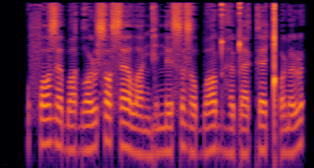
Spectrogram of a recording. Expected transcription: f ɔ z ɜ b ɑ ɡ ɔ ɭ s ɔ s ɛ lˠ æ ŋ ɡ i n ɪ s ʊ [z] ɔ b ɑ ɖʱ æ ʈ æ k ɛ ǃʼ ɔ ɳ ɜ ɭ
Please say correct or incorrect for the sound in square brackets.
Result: correct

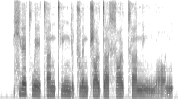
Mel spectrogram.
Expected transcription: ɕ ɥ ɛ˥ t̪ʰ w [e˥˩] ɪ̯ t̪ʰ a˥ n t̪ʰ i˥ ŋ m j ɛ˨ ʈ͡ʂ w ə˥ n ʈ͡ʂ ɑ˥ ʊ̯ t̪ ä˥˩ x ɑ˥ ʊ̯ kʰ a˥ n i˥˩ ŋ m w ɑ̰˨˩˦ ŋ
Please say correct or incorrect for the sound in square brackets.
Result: correct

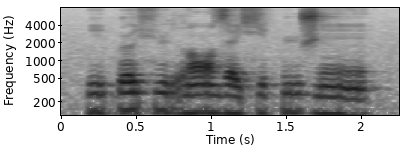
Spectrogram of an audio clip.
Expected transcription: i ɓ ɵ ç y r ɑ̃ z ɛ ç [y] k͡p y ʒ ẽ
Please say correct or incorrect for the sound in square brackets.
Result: incorrect: e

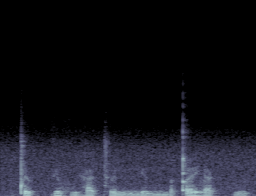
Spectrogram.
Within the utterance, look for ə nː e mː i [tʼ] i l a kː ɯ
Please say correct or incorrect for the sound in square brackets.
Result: incorrect: qʼ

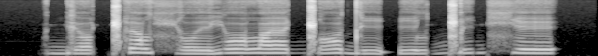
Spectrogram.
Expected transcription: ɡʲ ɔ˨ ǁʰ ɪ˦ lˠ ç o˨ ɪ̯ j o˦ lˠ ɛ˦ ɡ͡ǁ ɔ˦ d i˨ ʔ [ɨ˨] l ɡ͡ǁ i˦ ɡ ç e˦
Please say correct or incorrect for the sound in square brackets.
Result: incorrect: i˨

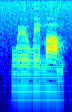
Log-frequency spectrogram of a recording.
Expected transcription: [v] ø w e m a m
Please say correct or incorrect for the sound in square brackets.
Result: incorrect: w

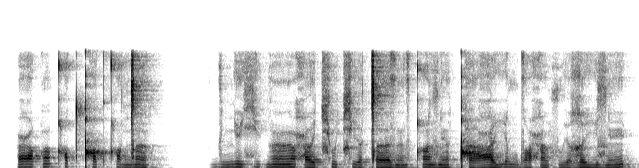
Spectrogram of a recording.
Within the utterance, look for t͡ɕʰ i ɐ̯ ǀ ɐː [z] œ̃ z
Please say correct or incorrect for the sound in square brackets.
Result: correct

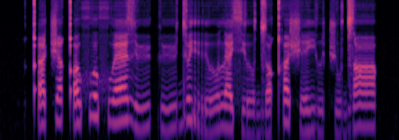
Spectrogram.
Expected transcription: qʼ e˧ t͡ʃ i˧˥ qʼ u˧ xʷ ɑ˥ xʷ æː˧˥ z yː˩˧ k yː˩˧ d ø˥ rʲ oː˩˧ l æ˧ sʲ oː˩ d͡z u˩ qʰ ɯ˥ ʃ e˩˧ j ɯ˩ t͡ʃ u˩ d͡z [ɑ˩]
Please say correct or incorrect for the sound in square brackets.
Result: incorrect: ɑ˥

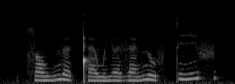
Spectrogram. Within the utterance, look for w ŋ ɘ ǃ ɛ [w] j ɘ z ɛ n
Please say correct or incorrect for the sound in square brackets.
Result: correct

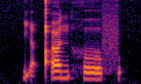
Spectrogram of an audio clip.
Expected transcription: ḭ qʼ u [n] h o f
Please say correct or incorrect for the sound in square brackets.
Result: correct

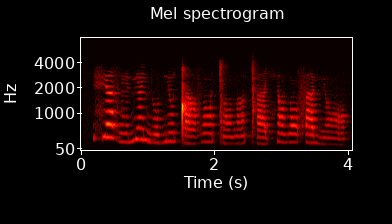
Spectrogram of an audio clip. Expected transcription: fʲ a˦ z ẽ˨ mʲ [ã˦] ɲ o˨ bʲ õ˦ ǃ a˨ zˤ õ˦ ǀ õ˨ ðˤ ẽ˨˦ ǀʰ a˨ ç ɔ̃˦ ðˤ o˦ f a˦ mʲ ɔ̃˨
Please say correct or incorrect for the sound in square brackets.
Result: correct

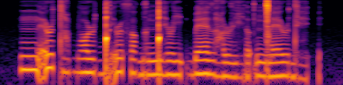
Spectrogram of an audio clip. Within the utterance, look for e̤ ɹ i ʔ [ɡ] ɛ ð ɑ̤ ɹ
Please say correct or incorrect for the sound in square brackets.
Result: incorrect: ɓ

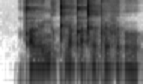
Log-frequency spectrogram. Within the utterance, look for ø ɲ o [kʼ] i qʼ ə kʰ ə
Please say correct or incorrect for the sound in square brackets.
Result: correct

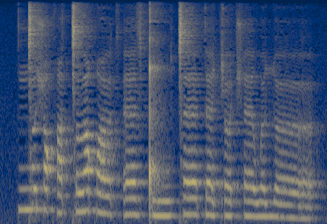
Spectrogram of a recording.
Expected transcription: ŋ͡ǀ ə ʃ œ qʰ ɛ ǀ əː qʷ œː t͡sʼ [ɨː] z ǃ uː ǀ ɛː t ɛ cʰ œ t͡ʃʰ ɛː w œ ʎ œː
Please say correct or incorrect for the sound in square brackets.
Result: incorrect: ɛː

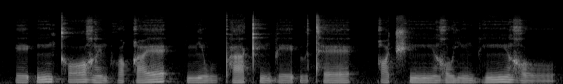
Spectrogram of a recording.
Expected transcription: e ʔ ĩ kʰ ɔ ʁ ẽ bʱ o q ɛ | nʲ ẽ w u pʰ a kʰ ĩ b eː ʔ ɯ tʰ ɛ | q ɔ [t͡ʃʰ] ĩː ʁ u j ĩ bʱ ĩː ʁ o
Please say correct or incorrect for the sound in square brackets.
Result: correct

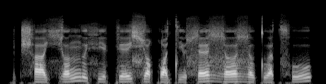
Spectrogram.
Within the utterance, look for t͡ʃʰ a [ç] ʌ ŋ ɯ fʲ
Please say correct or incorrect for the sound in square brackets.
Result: correct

